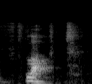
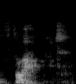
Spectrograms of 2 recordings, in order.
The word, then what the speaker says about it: flopped: see you've got to say flipped okay and flopped when you're using these words okay if you're pronouncing it as uh flipid or floid uh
